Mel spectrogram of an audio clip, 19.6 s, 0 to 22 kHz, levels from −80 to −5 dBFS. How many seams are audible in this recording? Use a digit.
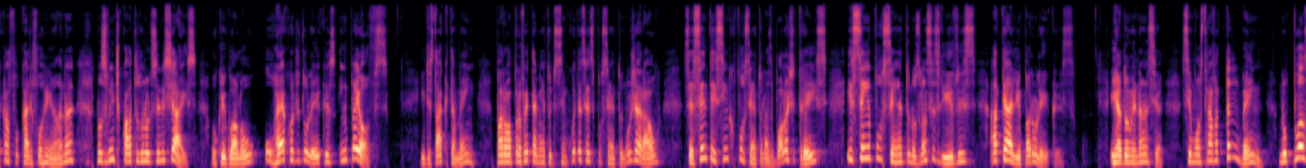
0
